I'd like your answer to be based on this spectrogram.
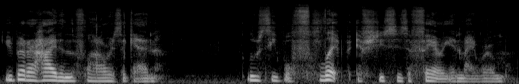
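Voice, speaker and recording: A woman in an ASMR roleplay playing a gentle, wry young witch who coaxes her plants in a soft-spoken way. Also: sits low, moderate pace, slight background noise. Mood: wry, muttering.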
